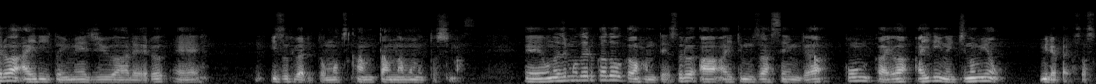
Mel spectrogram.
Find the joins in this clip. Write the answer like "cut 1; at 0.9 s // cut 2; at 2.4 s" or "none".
cut 1; at 2.9 s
